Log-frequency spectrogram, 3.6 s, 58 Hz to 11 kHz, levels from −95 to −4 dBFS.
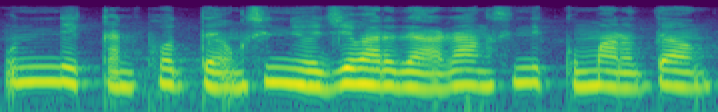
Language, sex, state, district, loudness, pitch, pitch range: Chakma, female, Tripura, Unakoti, -16 LUFS, 210 Hz, 195-225 Hz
